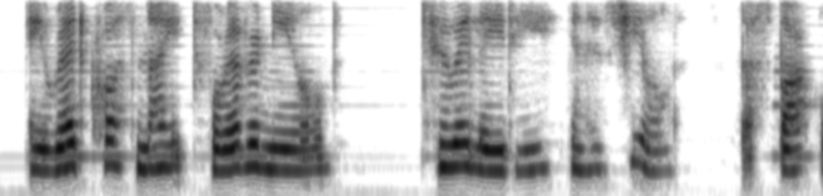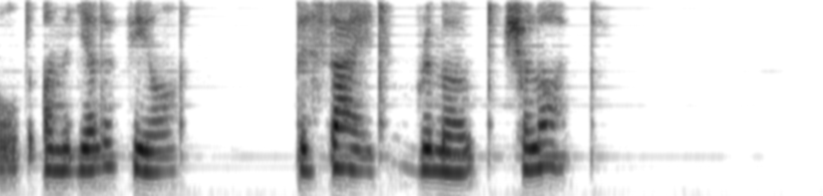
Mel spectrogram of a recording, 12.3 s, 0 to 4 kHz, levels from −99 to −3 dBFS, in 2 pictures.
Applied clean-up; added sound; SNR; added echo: neural mask model DeepFilterNet 3.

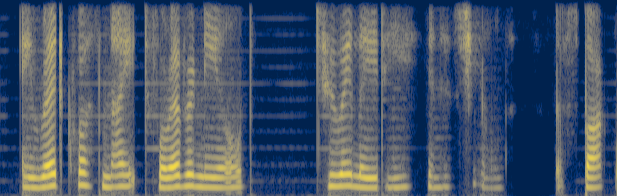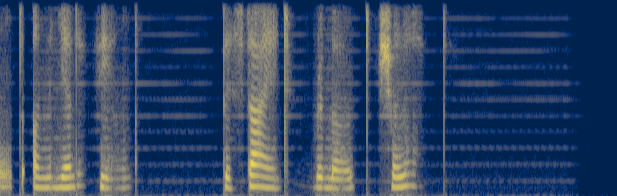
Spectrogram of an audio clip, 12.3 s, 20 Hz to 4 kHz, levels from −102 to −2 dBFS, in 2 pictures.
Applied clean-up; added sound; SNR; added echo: neural separator model SepFormer WHAMR!.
